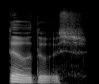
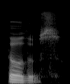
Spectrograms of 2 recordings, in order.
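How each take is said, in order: First: Todos with the tongue blade T; Portuguese todos. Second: Todos with a Portuguese blade T. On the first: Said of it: "So you're not saying". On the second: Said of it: "So if you say". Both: Shown as a demonstration.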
